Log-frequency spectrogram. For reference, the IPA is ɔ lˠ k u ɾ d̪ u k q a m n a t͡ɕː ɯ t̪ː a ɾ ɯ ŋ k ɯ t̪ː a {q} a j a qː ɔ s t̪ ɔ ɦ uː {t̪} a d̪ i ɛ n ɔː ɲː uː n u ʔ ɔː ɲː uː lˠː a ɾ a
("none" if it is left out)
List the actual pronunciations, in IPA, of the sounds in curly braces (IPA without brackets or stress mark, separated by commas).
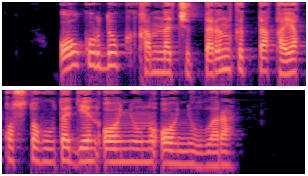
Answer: q, t̪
